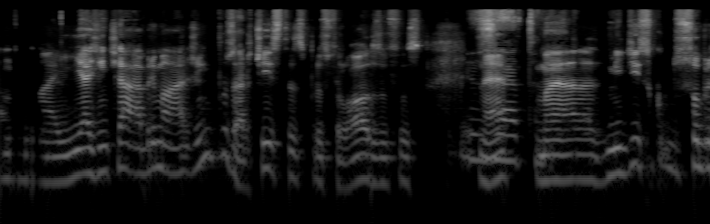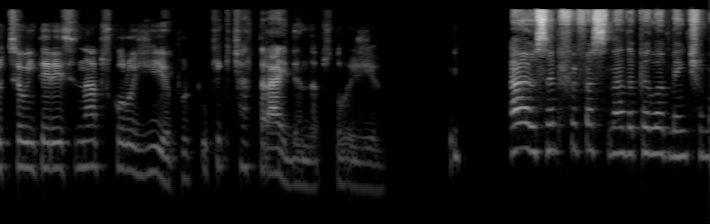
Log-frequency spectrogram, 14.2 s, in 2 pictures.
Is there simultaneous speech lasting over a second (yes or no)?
no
